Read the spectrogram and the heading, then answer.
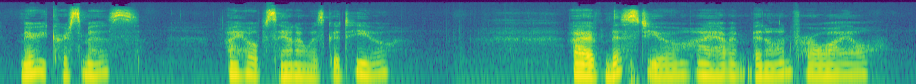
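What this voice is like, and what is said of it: Sick-sounding voice. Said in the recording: “I've been sick, so you'll have to excuse my voice.”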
